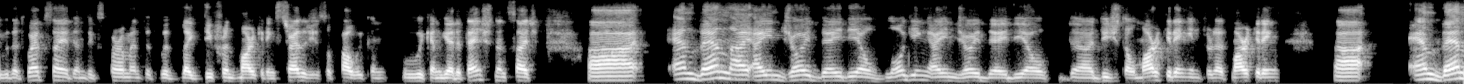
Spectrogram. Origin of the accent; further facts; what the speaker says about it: Ukraine; English is a second language; I'm a Ukrainian, but like, I enjoy blogging in English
